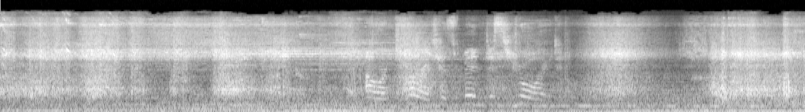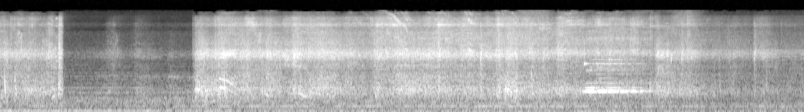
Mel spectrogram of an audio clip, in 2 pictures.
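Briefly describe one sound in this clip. Magical attacks whoosh, zap and crackle in a fast fight.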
